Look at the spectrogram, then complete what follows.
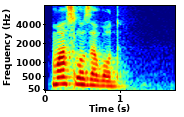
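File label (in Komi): "маслозавод", Komi-Zyrian, female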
